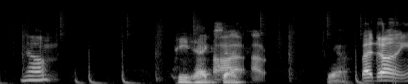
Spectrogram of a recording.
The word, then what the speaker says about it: Hegseth: because there's people that actually Can't pronounce this guy's name. Hegseth. Hegseth. No. Pete Hegseth.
